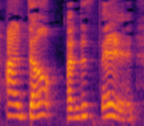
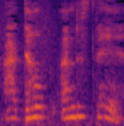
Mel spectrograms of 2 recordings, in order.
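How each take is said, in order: First: Louder, emphatic first statement. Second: Very soft whispered echo; fading to whisper. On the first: Host baffled by the players, emphatic and louder. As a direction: say it out firmly at full voice. Repeated mantra that fades away. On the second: Host baffled by the players, whispered repeat. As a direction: let it die away into a whisper. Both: Pretend.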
